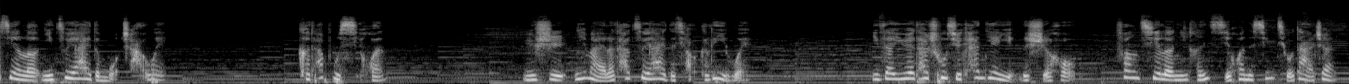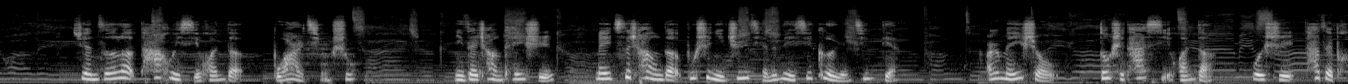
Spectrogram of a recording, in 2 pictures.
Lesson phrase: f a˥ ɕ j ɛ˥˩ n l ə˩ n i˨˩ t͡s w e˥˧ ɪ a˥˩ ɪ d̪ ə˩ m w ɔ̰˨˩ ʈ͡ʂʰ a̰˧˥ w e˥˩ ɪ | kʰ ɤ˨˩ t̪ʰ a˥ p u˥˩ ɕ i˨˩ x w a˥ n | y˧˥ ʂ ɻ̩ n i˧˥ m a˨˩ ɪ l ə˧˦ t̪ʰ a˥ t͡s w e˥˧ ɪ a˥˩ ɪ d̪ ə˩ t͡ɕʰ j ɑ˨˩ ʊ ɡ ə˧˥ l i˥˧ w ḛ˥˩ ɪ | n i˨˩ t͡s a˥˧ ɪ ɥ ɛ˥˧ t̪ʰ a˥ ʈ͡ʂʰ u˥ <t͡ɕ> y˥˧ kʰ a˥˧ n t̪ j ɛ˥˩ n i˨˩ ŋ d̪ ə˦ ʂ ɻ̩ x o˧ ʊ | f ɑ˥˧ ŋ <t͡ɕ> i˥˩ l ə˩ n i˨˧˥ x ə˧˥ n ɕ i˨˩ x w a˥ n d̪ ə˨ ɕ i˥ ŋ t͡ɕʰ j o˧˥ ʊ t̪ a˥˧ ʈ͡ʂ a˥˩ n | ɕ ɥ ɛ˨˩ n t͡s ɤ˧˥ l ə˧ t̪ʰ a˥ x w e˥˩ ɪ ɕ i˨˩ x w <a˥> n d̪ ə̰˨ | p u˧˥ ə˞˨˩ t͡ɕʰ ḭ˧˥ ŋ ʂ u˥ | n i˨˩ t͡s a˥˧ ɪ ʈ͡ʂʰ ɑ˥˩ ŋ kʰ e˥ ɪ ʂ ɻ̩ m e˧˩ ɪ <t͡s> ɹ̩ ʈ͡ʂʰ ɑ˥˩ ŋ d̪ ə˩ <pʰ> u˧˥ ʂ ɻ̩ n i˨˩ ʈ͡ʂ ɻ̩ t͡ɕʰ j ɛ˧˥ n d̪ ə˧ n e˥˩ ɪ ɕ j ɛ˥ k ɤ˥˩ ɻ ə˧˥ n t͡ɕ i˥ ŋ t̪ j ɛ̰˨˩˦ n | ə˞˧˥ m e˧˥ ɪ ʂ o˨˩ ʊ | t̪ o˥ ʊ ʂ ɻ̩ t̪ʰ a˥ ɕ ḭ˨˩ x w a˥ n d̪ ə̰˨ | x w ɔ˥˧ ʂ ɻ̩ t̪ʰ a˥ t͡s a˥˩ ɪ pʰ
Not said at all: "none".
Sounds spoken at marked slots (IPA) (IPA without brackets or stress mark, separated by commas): t͡ɕʰ, t͡ɕʰ, a˥, t͡sʰ, p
